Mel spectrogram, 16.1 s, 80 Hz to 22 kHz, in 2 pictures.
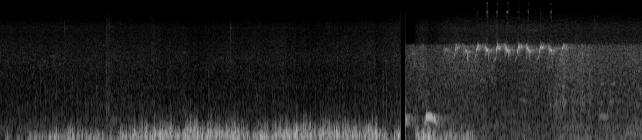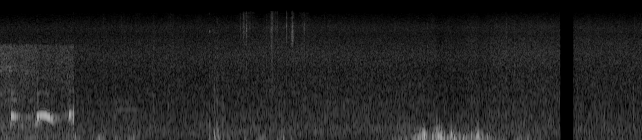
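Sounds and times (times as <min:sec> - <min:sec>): high bird chirps: 0:05.1 - 0:09.0
low cooing bird calls: 0:05.1 - 0:09.0
rustling: 0:09.3 - 0:12.9.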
